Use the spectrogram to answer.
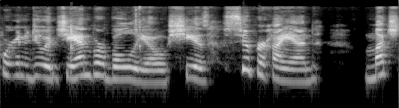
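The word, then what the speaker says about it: Jan Barboglio: Jan Borbolio is how you say her name.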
